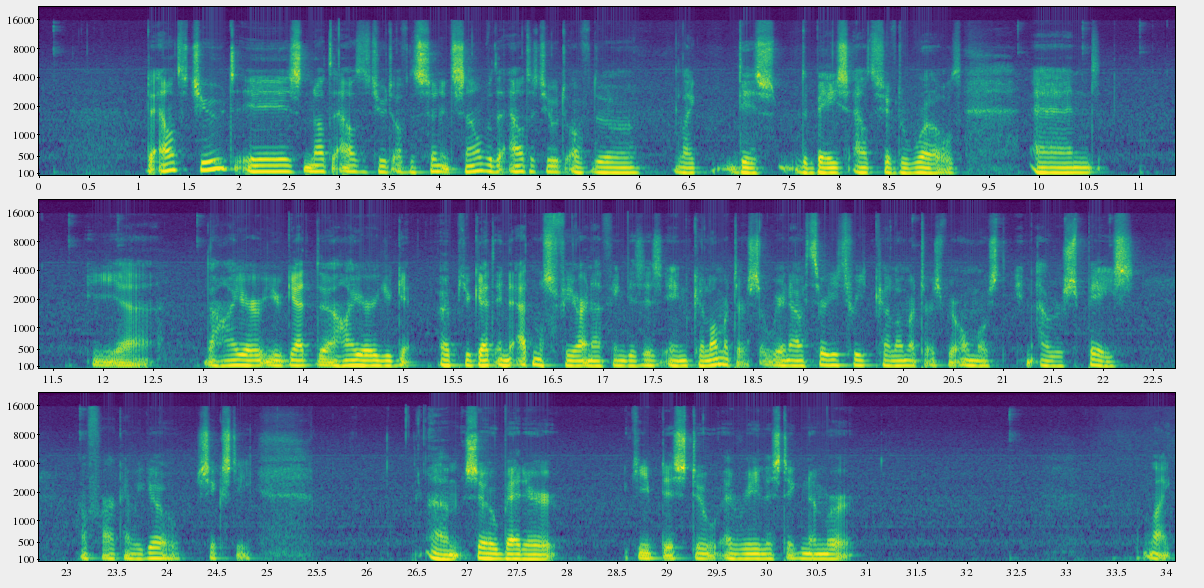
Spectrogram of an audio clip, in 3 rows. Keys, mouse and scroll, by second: 9.8 click, 11.0 click, 12.1 click, 20.1-21.7 drag, 22.0-23.1 drag, 24.6-32.4 drag.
